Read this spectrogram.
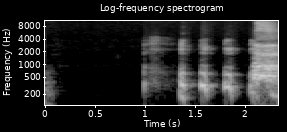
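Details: Cocker spaniel Coco at play with a ball lets out a string of short, low huffing grunts, four in quick succession, then bursts into one full, loud bark.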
